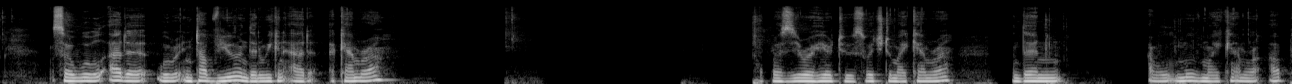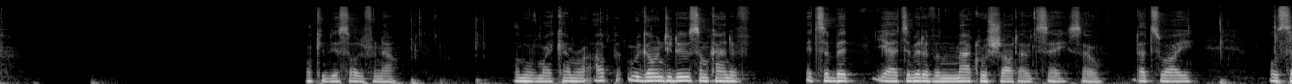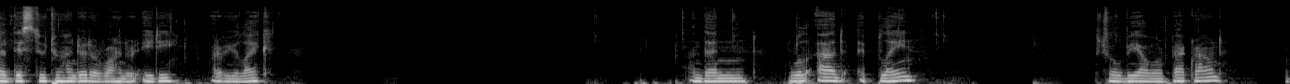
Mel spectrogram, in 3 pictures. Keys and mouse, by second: 2.1 shift+a, 7.3 KP_0, 10.3 alt+q, 11.5 g, 13.6 z, 16.9 shift+a, 16.9 shift+drag, 17.1 shift+a, 17.5 n, 18.2 g, 23.1-26.2 drag, 25.6 KP_0, 27.4 g, 32.5-33.0 middle drag, 33.7 shift+a, 35.9 s, 37.2 g.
